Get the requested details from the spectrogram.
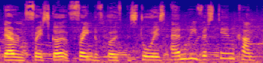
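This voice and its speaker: A woman reporter delivering a scripted news report in a measured, formal way. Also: medium pitch, a crowd in the background.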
